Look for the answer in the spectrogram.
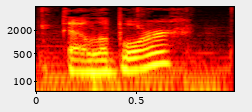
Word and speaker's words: Dalibor: Dalibor. D-A-L-I-B-O-R. – Dalibor? – Dalibor, yeah.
